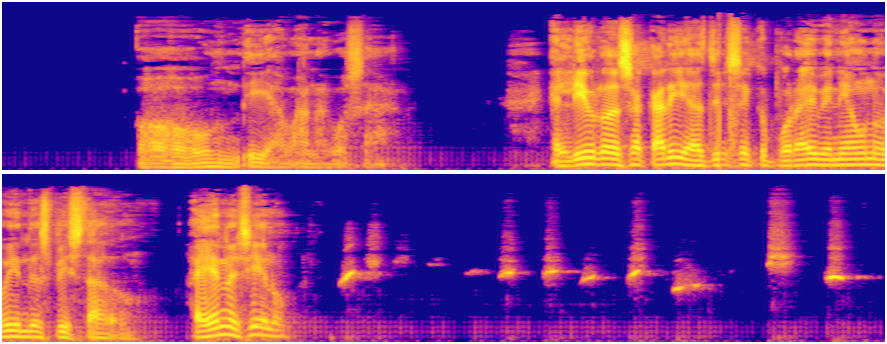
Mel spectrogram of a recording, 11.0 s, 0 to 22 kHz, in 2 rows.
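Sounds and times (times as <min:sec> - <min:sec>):
speech: 0:00.8 - 0:02.6, 0:03.4 - 0:07.4
person whistling a short melodic tune: 0:07.6 - 0:11.0.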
